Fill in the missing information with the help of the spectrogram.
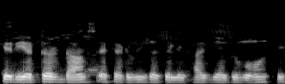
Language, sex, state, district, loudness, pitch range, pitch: Hindi, male, Uttar Pradesh, Muzaffarnagar, -16 LUFS, 110-120 Hz, 115 Hz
